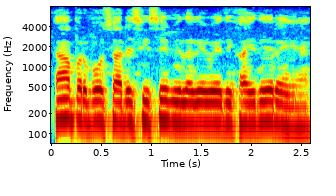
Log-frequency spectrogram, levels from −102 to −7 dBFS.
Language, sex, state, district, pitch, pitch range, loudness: Hindi, male, Haryana, Rohtak, 145 Hz, 140-150 Hz, -12 LUFS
